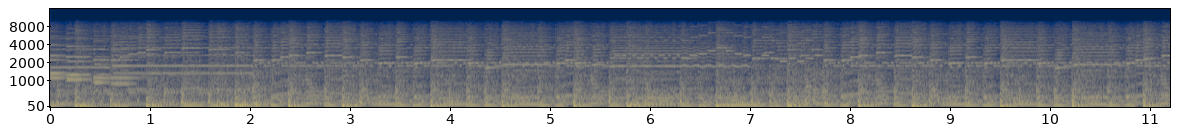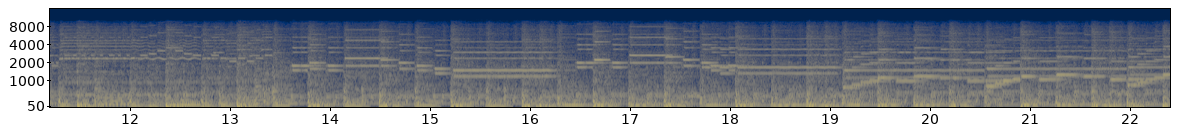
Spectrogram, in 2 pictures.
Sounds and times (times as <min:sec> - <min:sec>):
Video game music: 0:00.0 - 0:22.4.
